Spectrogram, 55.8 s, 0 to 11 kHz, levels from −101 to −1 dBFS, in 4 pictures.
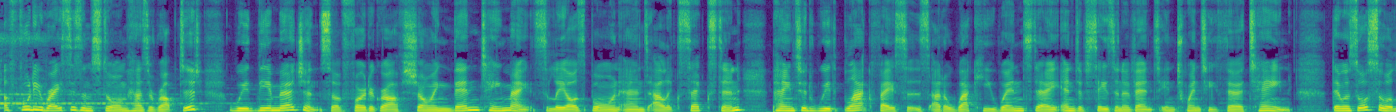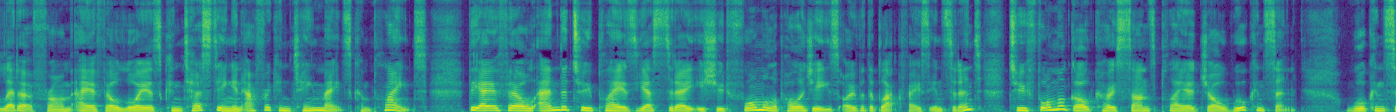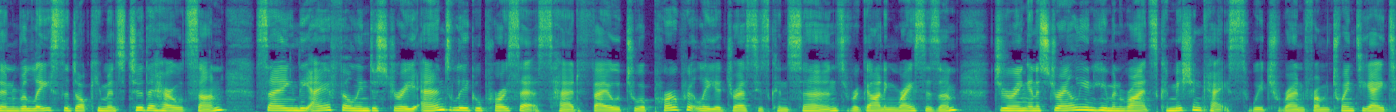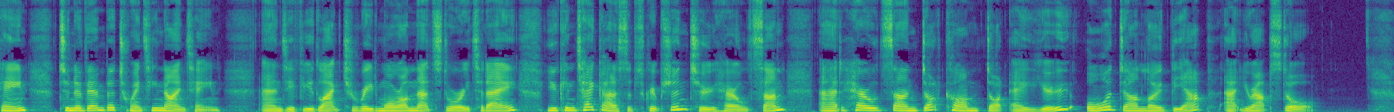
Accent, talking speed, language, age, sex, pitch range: Australian, 145 wpm, English, 30-49, female, 165-215 Hz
